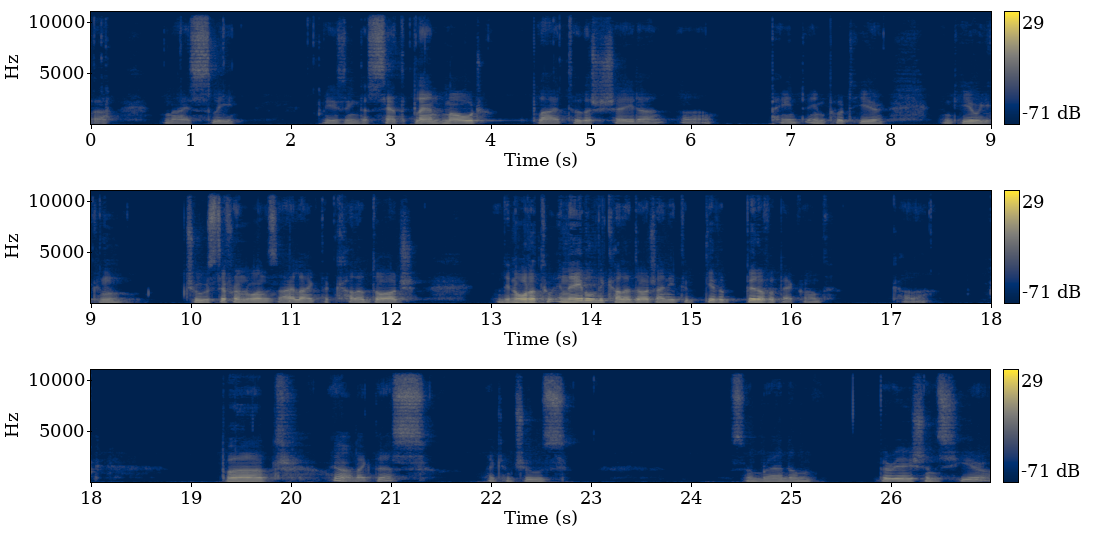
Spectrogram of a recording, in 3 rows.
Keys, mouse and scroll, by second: 0.0-2.1 right drag, 4.7-6.8 right drag, 16.3-18.5 scroll down 1, 20.3-20.7 scroll down 2, 20.7 scroll up 1, 23.2 scroll up 1, 25.0 scroll down 1.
